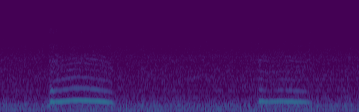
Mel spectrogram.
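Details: A sleeping, dreaming cat makes two brief, high-pitched squeaky tones while breathing: wheezing.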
